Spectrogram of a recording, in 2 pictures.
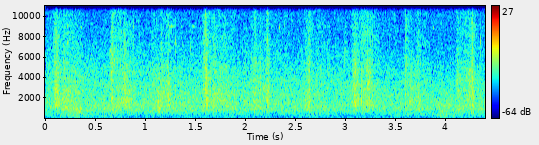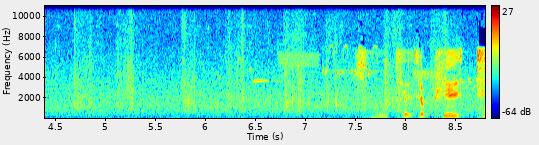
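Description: Footsteps swish through tall grass at a steady walking pace.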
